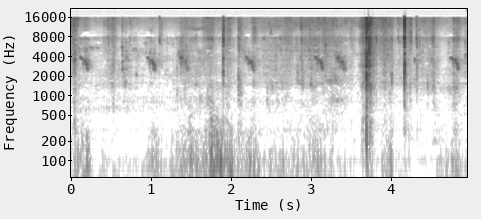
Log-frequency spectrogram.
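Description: A bird calling over and over with short, high, falling chirps, over low rumbles. There is a sharp click a little under four seconds in and a smaller one just after.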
